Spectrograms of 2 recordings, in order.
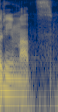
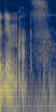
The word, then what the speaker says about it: Rimac: będziemy zwiedzać fabrykę samochodu Rimac. Po ich niemu wymawia się Rimac. Po angielsku to Rimac, nie? Ale to tak jak mówisz Dacia na dacie, nie? No. Więc raczej wymawia się w języku oryginalnym, nie?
